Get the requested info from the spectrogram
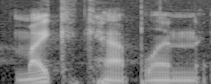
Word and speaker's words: Myq Kaplan: Uh, Myq Kaplan is spelled M Y Q Kaplan, K A P L A N.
